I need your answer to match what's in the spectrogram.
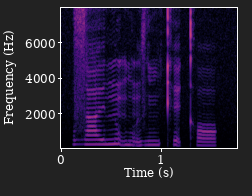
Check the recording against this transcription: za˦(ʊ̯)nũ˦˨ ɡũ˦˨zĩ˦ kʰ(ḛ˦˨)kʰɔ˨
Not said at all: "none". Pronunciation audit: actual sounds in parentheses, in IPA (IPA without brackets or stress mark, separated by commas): ɪ̯, ḛ˦˨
